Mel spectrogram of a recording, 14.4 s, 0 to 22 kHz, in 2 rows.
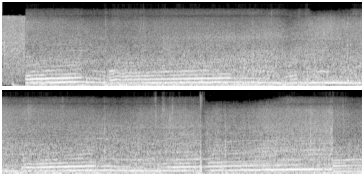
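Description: Toyota MR2 Spyder engine revving hard in second gear on a canyon road, a loud, sustained rising whine that climbs, drops at shifts and climbs again several times, heard close with no talk.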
